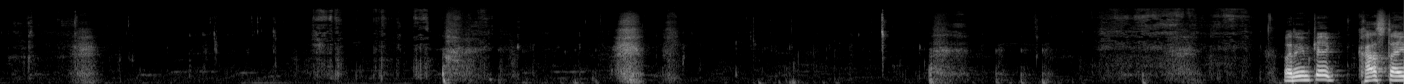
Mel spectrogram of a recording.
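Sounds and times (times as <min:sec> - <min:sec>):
man chewing and smacking: 0:00.0 - 0:12.8.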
